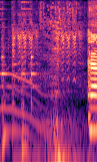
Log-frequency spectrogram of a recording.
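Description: Goats in an animated Hindi fairy tale bleat over a tonal musical backing, and a louder sustained sound swells at the end.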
